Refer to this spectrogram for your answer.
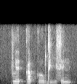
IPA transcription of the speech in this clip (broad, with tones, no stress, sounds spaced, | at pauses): k l e˦˥ ʔ k a˥˩ p̚ k ɤː˦˥ w d iː˨˩ s e˥˩ n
